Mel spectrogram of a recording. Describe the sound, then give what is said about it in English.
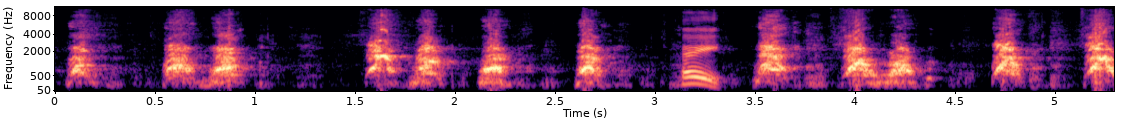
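Small dogs yapping: about a dozen sharp, high-pitched barks come in quick, uneven pairs and bursts, fairly loud, while a person briefly calls out once. “Oh, we've got two dogs here.”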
